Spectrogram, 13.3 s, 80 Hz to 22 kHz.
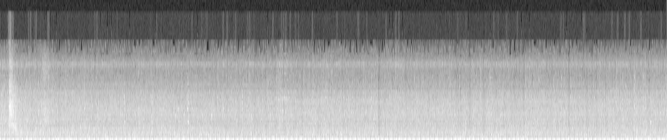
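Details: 1998-2000 Lexus LS400 1UZ-FE VVT-i V8 on test with new rebuilt LHD harness, check engine light out: smooth, even idle with steady low rumble, no missing beats, knocks or ticks; healthy engine.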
